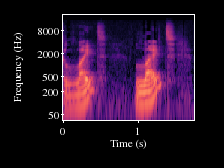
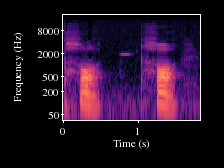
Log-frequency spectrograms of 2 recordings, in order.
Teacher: difference between like a light l sound and a dark l · for that dark l sound you don't actually need to make contact with the tip of your tongue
